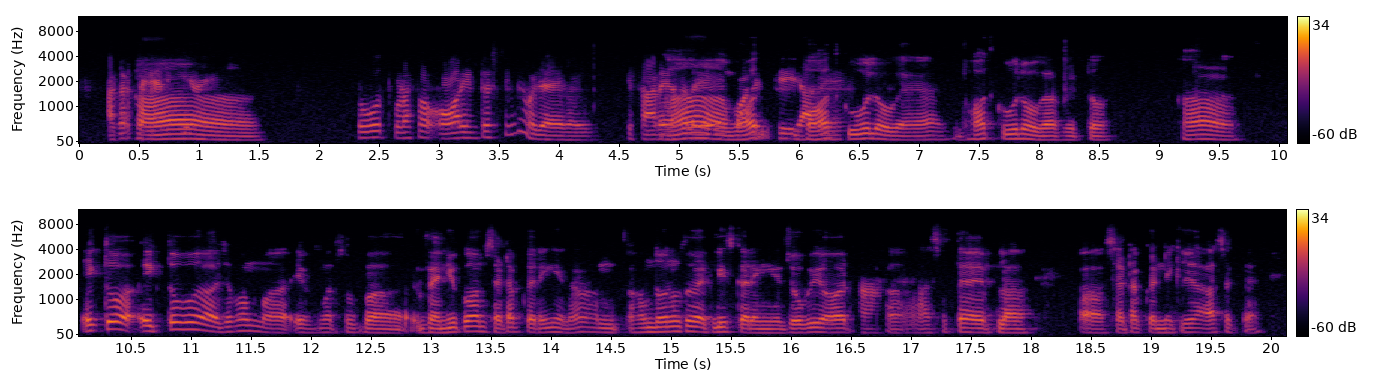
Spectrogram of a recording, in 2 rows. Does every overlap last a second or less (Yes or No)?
No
